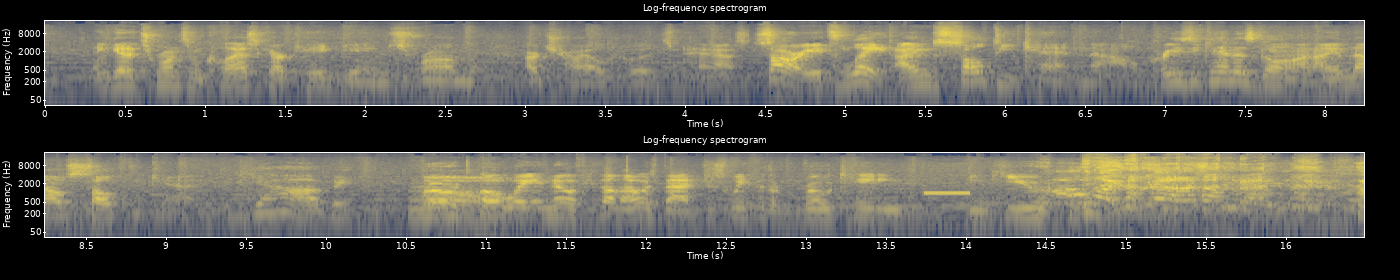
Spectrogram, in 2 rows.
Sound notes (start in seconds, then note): 13.7 beeping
